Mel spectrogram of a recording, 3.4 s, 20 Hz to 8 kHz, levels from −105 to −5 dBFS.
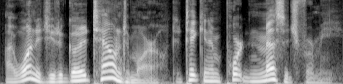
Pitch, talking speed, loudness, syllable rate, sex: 130 Hz, 280 wpm, -17 LUFS, 6.7 syllables/s, male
